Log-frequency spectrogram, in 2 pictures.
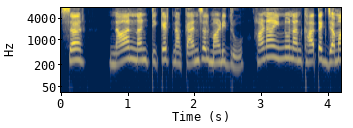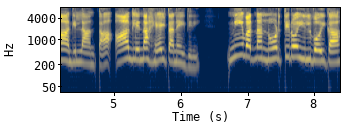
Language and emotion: Kannada, angry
